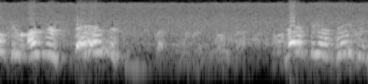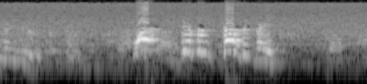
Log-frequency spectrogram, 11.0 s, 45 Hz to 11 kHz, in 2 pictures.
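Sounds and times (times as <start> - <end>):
man preaching: 0.0 - 1.9, 4.2 - 6.2, 7.5 - 9.8
faint background murmur: 0.0 - 11.0
recording hiss: 0.0 - 11.0.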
